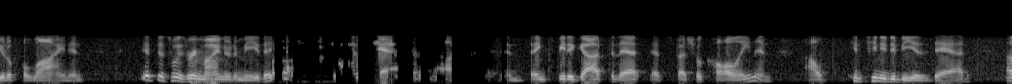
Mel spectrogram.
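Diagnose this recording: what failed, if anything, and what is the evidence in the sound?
Throughout, the speech is narrow and gritty, with a granular hiss, scratchy s sounds and nothing above about 3.5 kHz. This is the Bluetooth CVSD headset codec at 64 kbit/s: a one-bit up/down delta coder whose adaptive step cannot keep pace with loud, bright sounds.

From 1.91 to 2.17 s, and again from 8.20 to 8.23 s, a rushing crackle rides over the speech without sharp clicks. These are bit errors on the Bluetooth voice link, at around 1 percent. Each flipped CVSD bit nudges the waveform only slightly and decays, so the damage smears into noise.

A faint second voice surfaces at 2.71 to 2.85 s and 4.12 to 4.32 s, about 15 dB below the talker, and briefly at 4.89 to 4.94 s, about 30 dB down. This is the other side's voice leaking through, likely because the echo canceller left residue of the far end's loudspeaker playback in the microphone.

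The talker drops out heavily from 2.75 to 4.12 s and from 4.33 to 4.86 s, with the deepest cuts near 40 dB, and dips by about 10 dB at 5.02 to 5.07 s. This is speech suppressed in double talk. With both sides active, the echo canceller likely attenuated everything rather than risk passing echo. The call microphone processing's normal low-bass high-pass is also present.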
